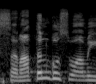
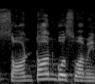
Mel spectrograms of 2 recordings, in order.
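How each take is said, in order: First: The name sounds like 'Sanatan' with open vowels. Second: The name sounds like 'Sontton' with rounded vowels. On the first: This is the name's actual form. The speaker calls it right. "ये सनातन गोस्वामी है actually" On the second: The name was misheard and written down wrongly. The speaker calls it wrong. "Bengali accent"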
